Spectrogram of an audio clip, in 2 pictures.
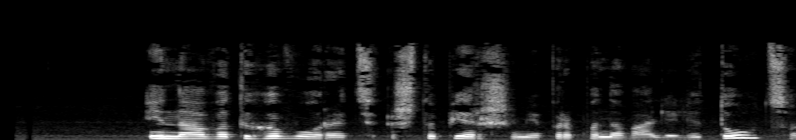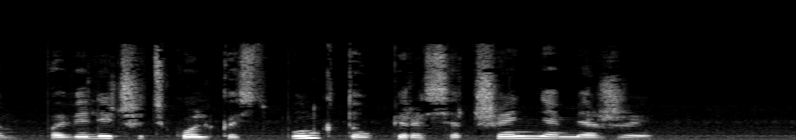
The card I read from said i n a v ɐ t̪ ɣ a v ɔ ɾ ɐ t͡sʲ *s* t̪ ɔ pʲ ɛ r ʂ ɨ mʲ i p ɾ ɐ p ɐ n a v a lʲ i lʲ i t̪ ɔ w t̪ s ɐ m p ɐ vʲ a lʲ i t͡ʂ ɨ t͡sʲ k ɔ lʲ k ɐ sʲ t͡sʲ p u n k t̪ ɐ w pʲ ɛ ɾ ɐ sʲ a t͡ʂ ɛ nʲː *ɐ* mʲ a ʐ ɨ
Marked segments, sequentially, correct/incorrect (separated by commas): incorrect, correct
